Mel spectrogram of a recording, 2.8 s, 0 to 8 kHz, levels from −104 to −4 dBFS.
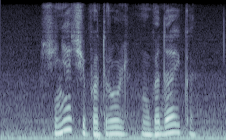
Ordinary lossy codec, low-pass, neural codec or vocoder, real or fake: none; 7.2 kHz; none; real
